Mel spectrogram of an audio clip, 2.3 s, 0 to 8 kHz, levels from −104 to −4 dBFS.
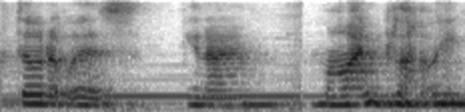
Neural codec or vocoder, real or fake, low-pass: none; real; 7.2 kHz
